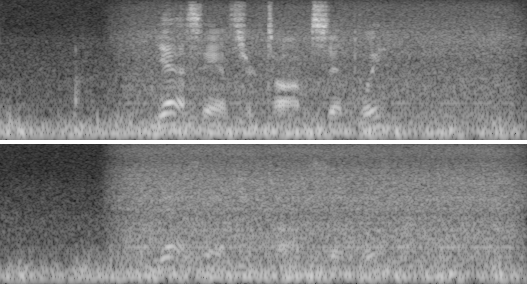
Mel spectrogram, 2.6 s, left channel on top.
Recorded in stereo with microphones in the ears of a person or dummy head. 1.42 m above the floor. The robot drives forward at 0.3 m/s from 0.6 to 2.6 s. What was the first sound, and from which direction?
A man speaking, 60° left (ahead or behind).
